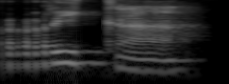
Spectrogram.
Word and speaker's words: Rica: Honduras Nicaragua this letter the letter R when it's at the beginning of the words is the most difficult letter to pronounce but all people I mean all my students in Spanish have troubles with this letter but is like Rica this letter is like to move your tongue really fast they're like and it's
